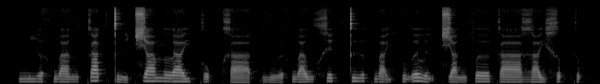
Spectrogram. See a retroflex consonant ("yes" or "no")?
no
